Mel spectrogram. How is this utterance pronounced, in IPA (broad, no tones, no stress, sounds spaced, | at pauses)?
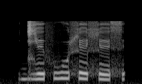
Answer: d͡ʑ e f v u ɬ e ɬ e s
